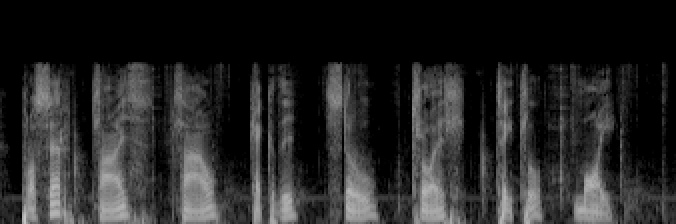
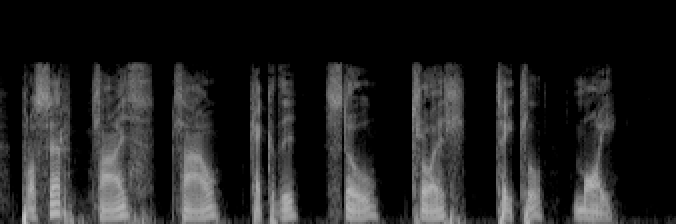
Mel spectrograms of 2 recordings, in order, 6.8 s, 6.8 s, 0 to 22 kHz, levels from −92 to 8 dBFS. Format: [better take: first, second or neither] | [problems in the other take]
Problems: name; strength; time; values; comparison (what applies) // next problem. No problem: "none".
second | noise reduction (neural separator model SepFormer DNS4)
